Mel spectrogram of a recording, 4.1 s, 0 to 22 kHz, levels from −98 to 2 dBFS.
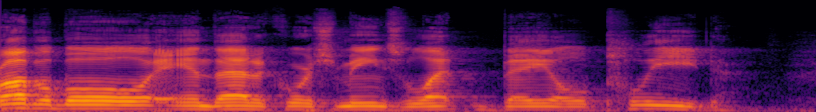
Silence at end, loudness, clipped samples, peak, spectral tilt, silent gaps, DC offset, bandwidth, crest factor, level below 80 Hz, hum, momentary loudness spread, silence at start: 0.45 s; -26 LUFS; under 0.1%; -4 dBFS; -5 dB/octave; none; under 0.1%; 13 kHz; 22 dB; -54 dBFS; none; 11 LU; 0 s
